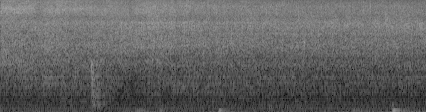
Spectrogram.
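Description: Sockeye salmon steaks sizzling as they sear in melted butter on an electric fry pan: a steady hiss, with a light click near the end.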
